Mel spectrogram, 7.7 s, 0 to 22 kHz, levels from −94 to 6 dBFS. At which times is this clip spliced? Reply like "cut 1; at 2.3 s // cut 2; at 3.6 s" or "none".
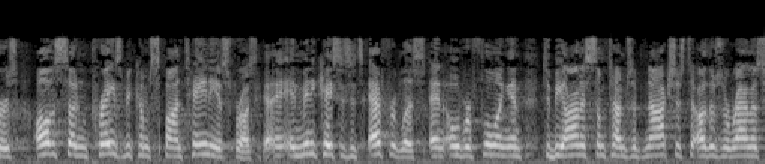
cut 1; at 2.5 s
